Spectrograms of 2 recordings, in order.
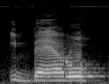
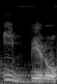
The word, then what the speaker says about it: ibero: eu gostaria que vocês memorizem ibero e não ibero como a gente escuta por aí tá bom ibero aago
